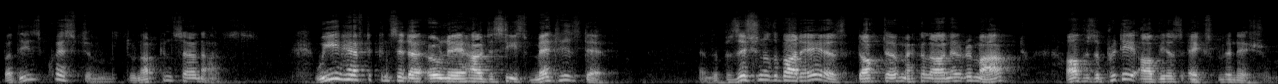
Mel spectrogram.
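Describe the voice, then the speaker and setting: Formal British coroner, animated pitch. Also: male voice, poor audio. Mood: summing up. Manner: measured, official, formal diction. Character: formal, courteous English coroner presiding over an inquest. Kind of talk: radio drama acting.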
